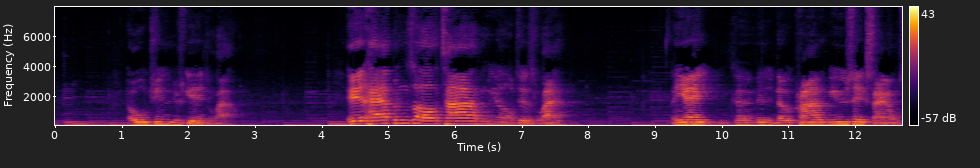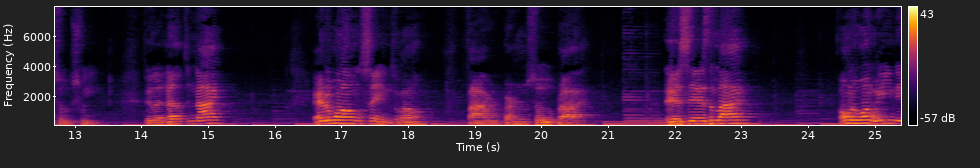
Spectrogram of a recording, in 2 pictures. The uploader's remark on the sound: All is based around audio recording of times and life that I have found on my phone.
